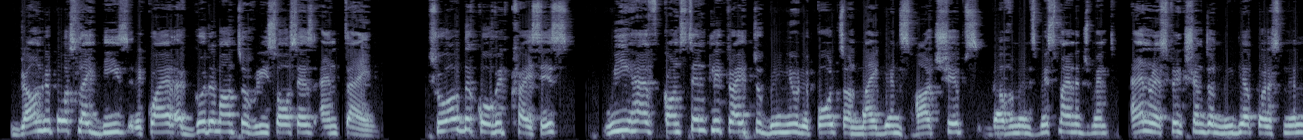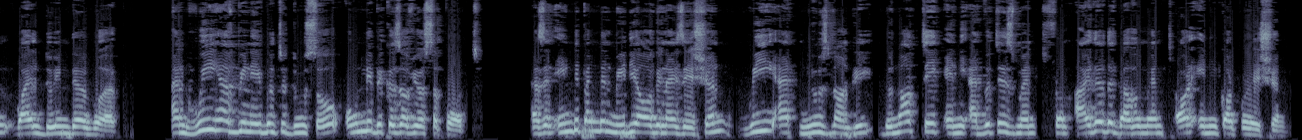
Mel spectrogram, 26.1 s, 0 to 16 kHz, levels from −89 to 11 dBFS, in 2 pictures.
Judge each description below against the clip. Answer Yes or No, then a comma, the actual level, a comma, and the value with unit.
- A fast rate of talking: No, average, 165 wpm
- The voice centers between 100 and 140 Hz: No, high, 200 Hz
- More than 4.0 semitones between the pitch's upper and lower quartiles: No, average, 3.4 semitones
